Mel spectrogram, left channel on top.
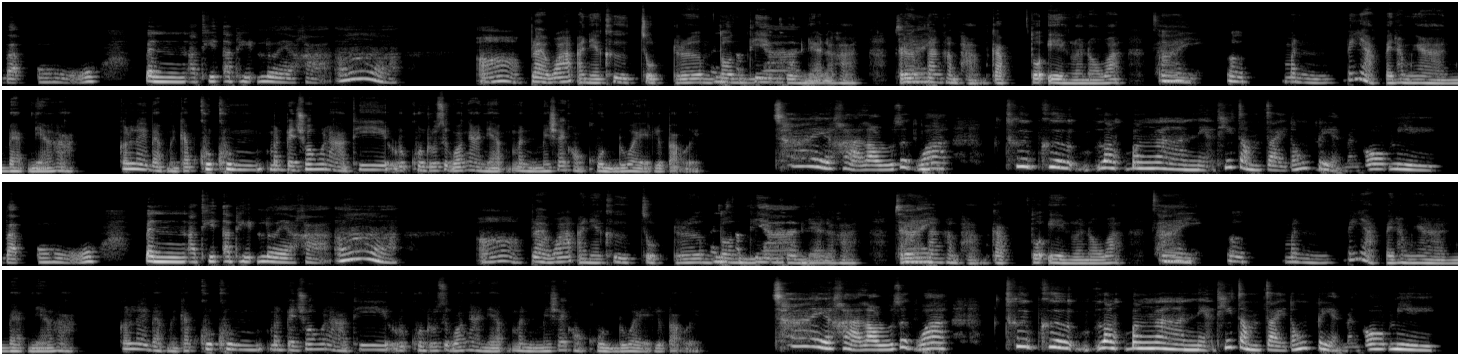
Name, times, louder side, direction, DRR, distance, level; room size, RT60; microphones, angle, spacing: voice 1, 0.0-4.0 7.1-8.1 8.9-9.3 11.5-11.9 22.3-24.0 24.6-28.9, right 4 dB, 60° right, 0.4 m, -23 dB
voice 2, 4.7-10.0 10.3-11.2 11.6-11.8 12.2-12.4 12.8-15.3 15.7-21.5 23.7-23.8 27.7-27.9, left 2 dB, 65° left, 0.5 m, -27 dB
2.8 x 2.1 x 2.3 m
head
